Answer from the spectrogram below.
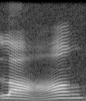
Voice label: "lang3", mandarin, female

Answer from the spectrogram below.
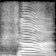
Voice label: "shan4", mandarin, female

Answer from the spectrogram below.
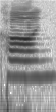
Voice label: "kan1", mandarin, female

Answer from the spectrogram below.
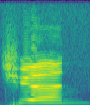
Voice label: "quan1", mandarin, female

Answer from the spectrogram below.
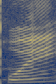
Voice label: "hui2", mandarin, female

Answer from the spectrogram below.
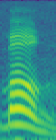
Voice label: "meng4", mandarin, female

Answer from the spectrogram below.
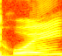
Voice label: "tui2", mandarin, female

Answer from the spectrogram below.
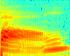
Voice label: "bang3", mandarin, female

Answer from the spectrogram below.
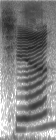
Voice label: "qian2", mandarin, female

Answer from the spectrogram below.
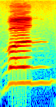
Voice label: "wen1", mandarin, female

